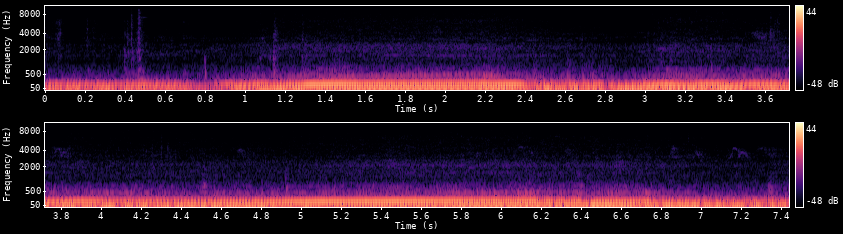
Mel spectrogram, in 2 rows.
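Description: Ford Focus ST225 engine held at a steady, loud low drone while driving, with a brief dip and surge in revs early on before settling into a continuous rumble.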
